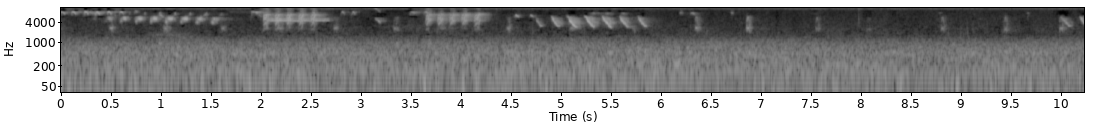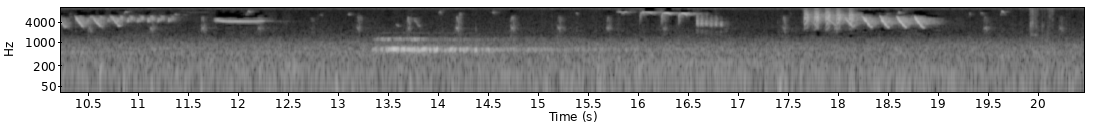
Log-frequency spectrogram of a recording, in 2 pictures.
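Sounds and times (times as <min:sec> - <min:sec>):
Marsh tit Poecile palustris calls: 0:00.4 - 0:07.7, 0:08.8 - 0:20.4.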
